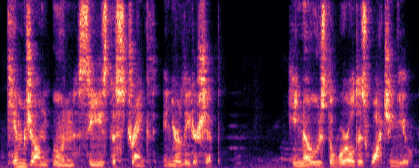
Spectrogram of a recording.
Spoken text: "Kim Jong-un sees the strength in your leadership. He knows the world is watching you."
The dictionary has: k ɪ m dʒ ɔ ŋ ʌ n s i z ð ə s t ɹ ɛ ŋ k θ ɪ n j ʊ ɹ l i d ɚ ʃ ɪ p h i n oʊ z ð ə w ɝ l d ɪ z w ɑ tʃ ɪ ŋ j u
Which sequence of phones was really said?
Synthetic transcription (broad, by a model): k ɪ m dʒ ɔ ŋ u n s i z ð ə s t ɹ ɛ ŋ k θ ɪ n j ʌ ɹ l i d ɚ ʃ ɪ p h i n oʊ z ð ə w ɝ l d ɪ z w ɑ tʃ ɪ ŋ j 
